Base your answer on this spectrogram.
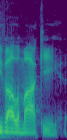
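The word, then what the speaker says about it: Välimäki: But does the average Joe Schmo want to watch Jake Knapp and Sam Valbanaki? Is that how you pronounce his last name? – That was, is that terrible? – You somehow Americanized Sammy Valamaki. It was like Sam Valamanaki. Yeah.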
